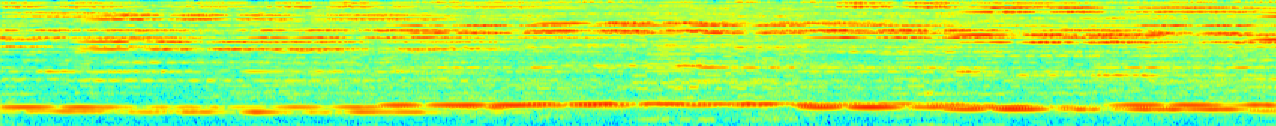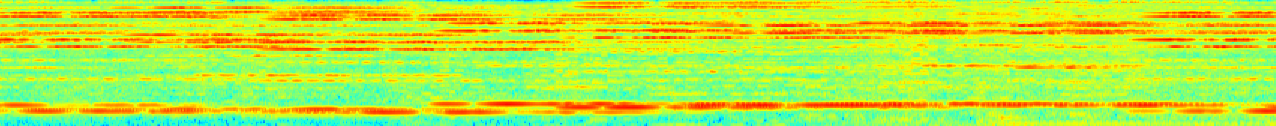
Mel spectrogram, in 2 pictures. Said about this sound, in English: When you hear the trippy music, you know what time it is. It's time for.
